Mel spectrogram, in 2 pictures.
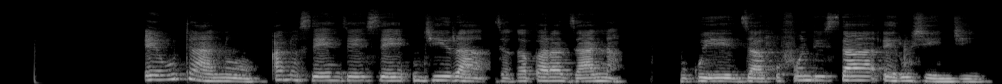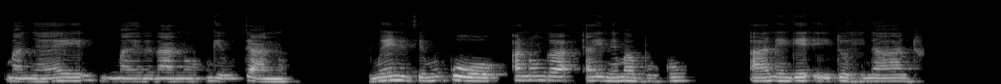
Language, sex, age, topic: Ndau, male, 25-35, health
